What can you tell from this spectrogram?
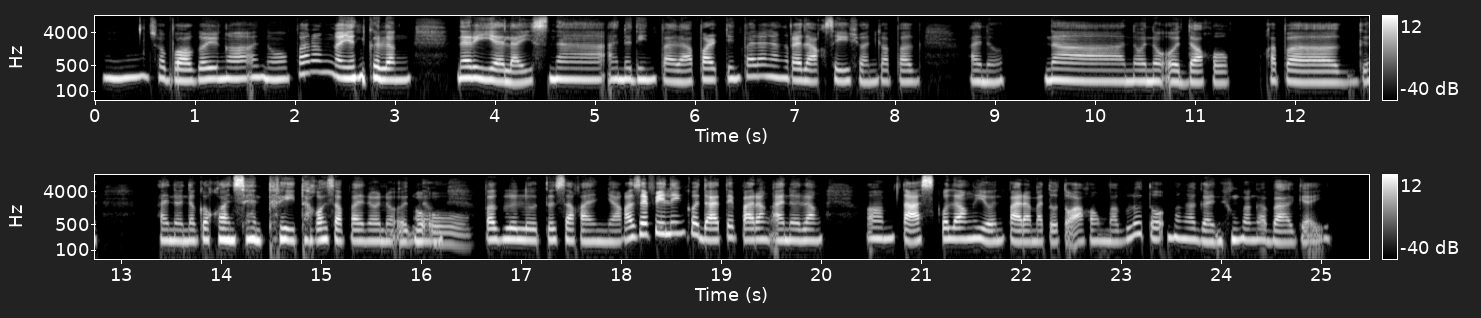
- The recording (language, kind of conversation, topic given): Filipino, advice, Paano ako makakarelaks sa bahay kahit maraming gawain at abala?
- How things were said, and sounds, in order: static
